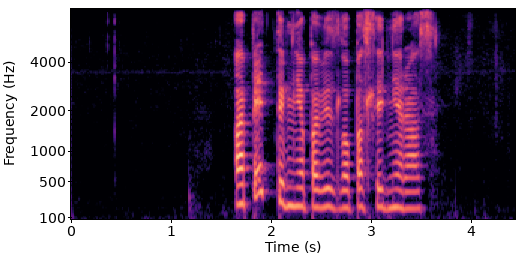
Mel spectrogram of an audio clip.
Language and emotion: Russian, neutral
